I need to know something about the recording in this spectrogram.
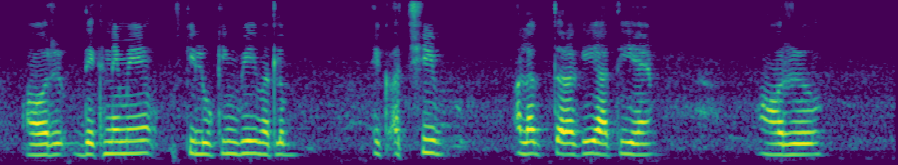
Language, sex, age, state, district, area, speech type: Hindi, female, 45-60, Uttar Pradesh, Chandauli, urban, spontaneous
